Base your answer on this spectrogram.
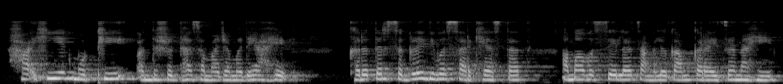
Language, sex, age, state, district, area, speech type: Marathi, female, 45-60, Maharashtra, Satara, urban, spontaneous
